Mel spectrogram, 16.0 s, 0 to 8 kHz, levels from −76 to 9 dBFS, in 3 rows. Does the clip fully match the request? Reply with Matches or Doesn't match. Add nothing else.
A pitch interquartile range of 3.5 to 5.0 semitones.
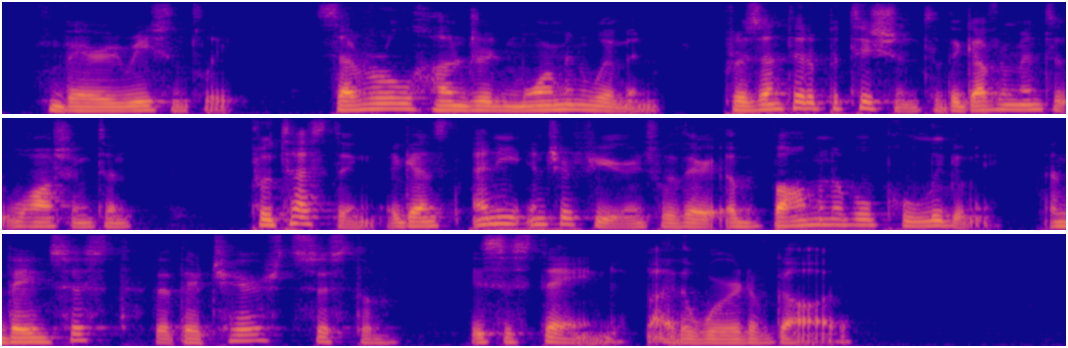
Doesn't match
